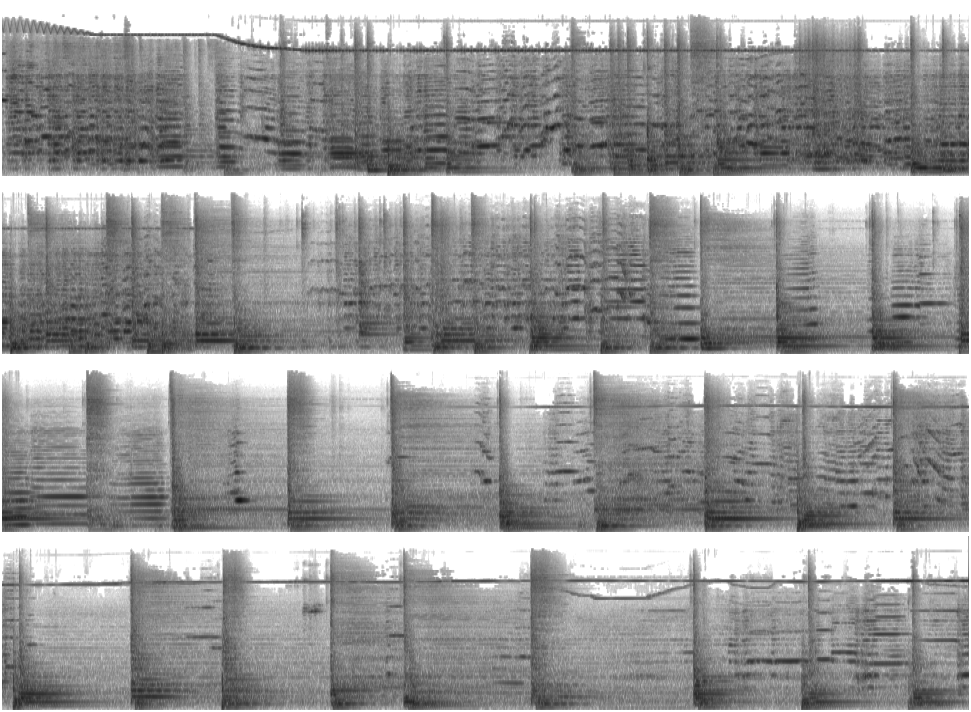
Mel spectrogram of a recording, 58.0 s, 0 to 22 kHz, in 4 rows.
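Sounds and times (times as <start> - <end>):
faint high steady tone: 0.0 - 18.0, 36.8 - 58.0
struck electronic notes ringing: 0.0 - 24.9, 35.1 - 58.0.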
